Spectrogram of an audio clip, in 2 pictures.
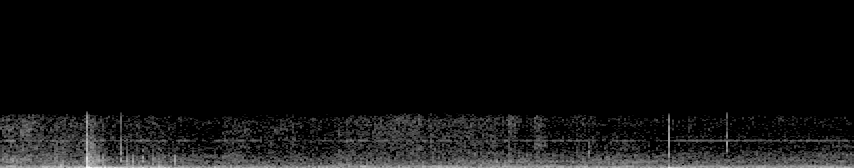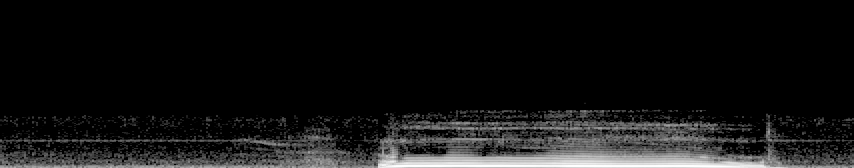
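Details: Jo, a dog, answering a tornado siren with one loud, drawn-out howl in the last few seconds. It swoops up, holds a steady tone, then falls away. Quiet hiss and a faint thump come before it.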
